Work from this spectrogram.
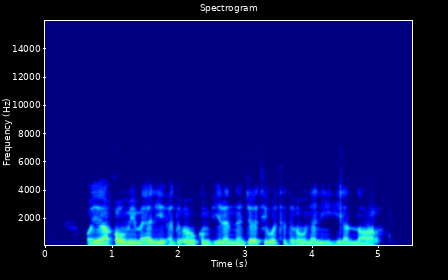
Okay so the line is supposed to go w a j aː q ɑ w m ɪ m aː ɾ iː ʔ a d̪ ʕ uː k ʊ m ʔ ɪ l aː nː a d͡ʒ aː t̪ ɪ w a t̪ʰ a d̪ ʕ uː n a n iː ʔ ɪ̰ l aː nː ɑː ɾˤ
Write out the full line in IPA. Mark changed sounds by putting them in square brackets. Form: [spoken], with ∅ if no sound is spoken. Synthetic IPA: w a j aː q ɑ w m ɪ m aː [l] iː ʔ a d̪ ʕ uː k ʊ m ʔ ɪ l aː nː a d͡ʒ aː t̪ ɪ w a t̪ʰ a d̪ ʕ uː n a n iː ʔ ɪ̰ l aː nː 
